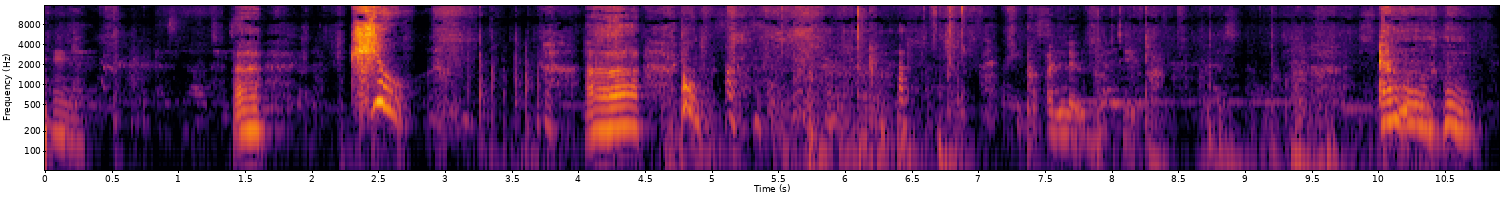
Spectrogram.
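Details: Several sharp sneeze-like bursts among voice sounds in a small room. Repeated sneezing.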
